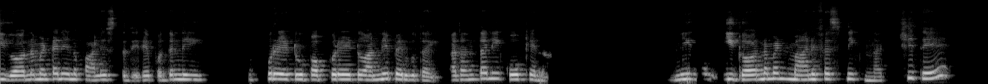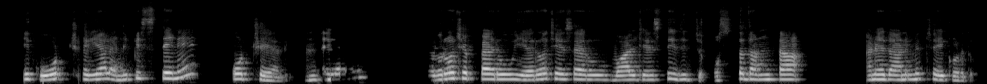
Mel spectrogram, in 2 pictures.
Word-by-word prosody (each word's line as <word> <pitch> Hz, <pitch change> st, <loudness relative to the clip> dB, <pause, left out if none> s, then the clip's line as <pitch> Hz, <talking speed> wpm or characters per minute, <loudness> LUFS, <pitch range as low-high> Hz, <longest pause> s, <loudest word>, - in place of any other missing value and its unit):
ఈ -, -, +1 dB
గవర్నమెంటే 230 Hz, +4 st, +2 dB
నిన్ను 240 Hz, -1 st, +1 dB
పాలిస్తది. 210 Hz, 0 st, -4 dB
రేపు 205 Hz, 0 st, -3 dB
పొద్దున్ని 225 Hz, +2 st, +1 dB, 0.6 s
ఉప్పు 225 Hz, +4 st, -4 dB
రేటు, 235 Hz, -1 st, +3 dB
పప్పు 220 Hz, +1 st, 0 dB
రేటు 230 Hz, 0 st, +4 dB
అన్ని 235 Hz, +4 st, +2 dB
పెరుగుతాయి 210 Hz, -6 st, -1 dB, 0.2 s
అదంతా 225 Hz, +5 st, -2 dB
నీకు 265 Hz, -3 st, -5 dB
ఓకేనా! 220 Hz, -6 st, -4 dB, 1.3 s
నీకు 245 Hz, 0 st, 0 dB, 0.2 s
ఈ -, -, +2 dB
గవర్నమెంట్ 250 Hz, +4 st, +3 dB
మేనిఫెస్ట్ 240 Hz, +3 st, -1 dB
నీకు 240 Hz, -4 st, -6 dB
నచ్చితే, 270 Hz, +10 st, -2 dB, 0.8 s
నీకు 240 Hz, 0 st, 0 dB
ఓట్ 245 Hz, +1 st, +3 dB
చేయ్యాలి 240 Hz, +3 st, +2 dB
అనిపిస్తేనే 275 Hz, -, +1 dB, 0.5 s
ఓట్ 245 Hz, 0 st, +1 dB
చేయ్యాలి. 185 Hz, -5 st, -1 dB, 0.2 s
అంతేగాని 240 Hz, +8 st, -5 dB, 0.7 s
ఎవరో 235 Hz, +5 st, +4 dB
చెప్పారు, 245 Hz, -3 st, +4 dB, 0.2 s
ఎవరో 230 Hz, +4 st, +3 dB
చేశారు. 235 Hz, -3 st, +2 dB, 0.2 s
వాళ్ళు 215 Hz, +1 st, +2 dB
చేస్తే 215 Hz, +3 st, -6 dB
ఇది 230 Hz, 0 st, -2 dB
జ -, -, -9 dB, 0.2 s
వస్తదంట 230 Hz, +3 st, -1 dB, 0.9 s
అనే 230 Hz, 0 st, +4 dB
దాని 220 Hz, +1 st, 0 dB
మీద 250 Hz, -, -2 dB
చేయకూడదు. 205 Hz, -, -1 dB
230 Hz, 125 wpm, -22 LUFS, 215-245 Hz, 1.3 s, రేటు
